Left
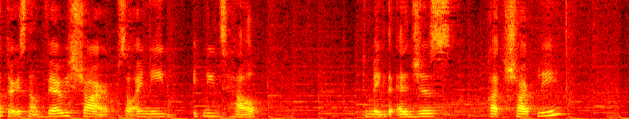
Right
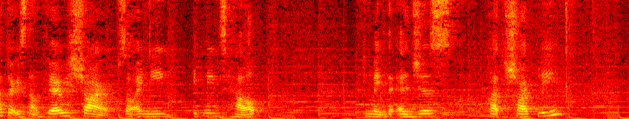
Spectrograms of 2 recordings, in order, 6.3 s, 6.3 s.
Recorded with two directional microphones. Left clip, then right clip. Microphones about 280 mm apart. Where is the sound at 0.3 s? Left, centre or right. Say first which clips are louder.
Left 3 dB; left.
